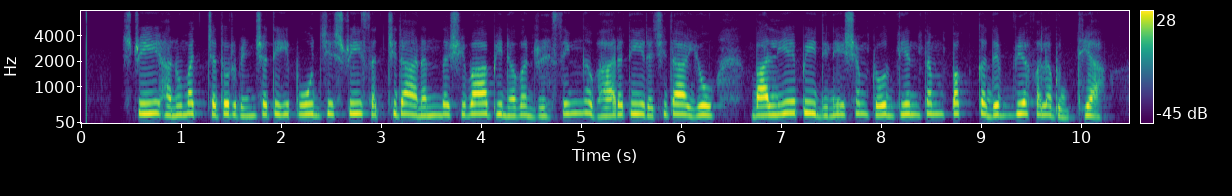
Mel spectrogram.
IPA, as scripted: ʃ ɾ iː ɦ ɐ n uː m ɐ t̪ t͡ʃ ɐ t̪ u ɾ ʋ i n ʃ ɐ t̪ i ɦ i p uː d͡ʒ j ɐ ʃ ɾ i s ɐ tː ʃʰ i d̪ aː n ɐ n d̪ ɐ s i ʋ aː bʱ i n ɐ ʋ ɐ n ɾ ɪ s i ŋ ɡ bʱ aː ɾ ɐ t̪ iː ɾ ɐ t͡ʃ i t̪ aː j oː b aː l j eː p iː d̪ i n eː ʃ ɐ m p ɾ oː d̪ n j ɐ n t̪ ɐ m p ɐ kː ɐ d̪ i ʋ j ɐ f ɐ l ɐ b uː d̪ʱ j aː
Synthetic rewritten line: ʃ ɾ iː ɦ ɐ n u m ɐ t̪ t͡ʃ ɐ t̪ u ɾ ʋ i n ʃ ɐ t̪ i ɦ i p uː d͡ʒ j ɐ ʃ ɾ iː s ɐ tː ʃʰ i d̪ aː n ɐ n d̪ ɐ ʃ i ʋ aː bʱ i n ɐ ʋ ɐ n ɾ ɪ s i ŋ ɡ bʱ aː ɾ ɐ t̪ iː ɾ ɐ t͡ʃ i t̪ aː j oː b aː l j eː p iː d̪ i n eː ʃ ɐ m p ɾ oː d̪ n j ɐ n t̪ ɐ m p ɐ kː ɐ d̪ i ʋ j ɐ f ɐ l ɐ b u d̪ʱ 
